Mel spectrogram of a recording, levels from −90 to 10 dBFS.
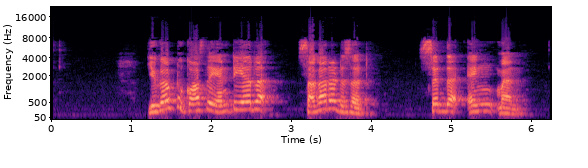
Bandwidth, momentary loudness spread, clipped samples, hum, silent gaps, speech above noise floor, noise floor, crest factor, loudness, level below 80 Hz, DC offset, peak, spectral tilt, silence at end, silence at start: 12 kHz; 9 LU; under 0.1%; none; none; 49 dB; -61 dBFS; 14 dB; -13 LUFS; -58 dBFS; under 0.1%; 0 dBFS; -3 dB/octave; 0.35 s; 1.2 s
